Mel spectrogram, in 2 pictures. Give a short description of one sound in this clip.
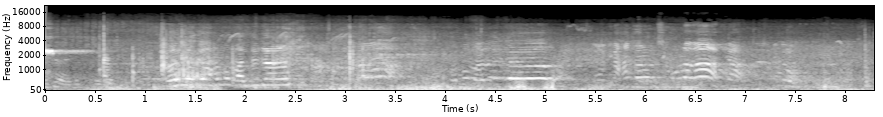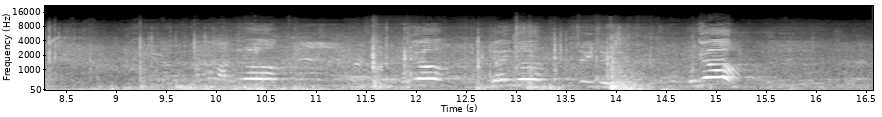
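Men call out and shout to each other nearby, outdoors.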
